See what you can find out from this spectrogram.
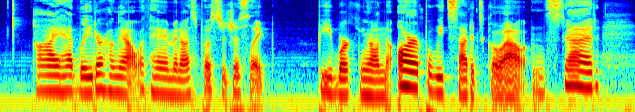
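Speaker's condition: Cleft lip and palate, unilateral

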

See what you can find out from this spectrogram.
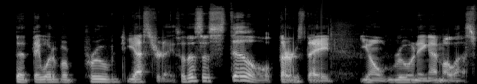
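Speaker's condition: No condition

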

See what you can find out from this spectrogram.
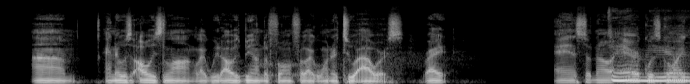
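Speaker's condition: No condition

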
